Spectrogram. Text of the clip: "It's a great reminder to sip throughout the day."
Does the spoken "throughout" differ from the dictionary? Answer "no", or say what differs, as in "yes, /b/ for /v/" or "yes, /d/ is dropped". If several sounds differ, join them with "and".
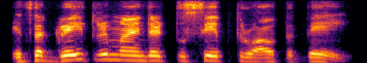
yes, /t/ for /θ/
